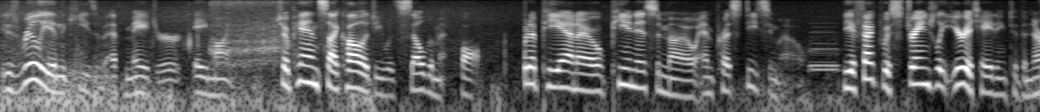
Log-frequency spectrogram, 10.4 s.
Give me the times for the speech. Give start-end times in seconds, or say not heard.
0.0-10.3.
